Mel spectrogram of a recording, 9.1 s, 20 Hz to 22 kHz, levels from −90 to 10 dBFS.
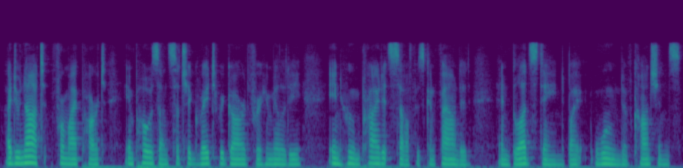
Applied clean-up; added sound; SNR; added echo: none; none; none; none.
